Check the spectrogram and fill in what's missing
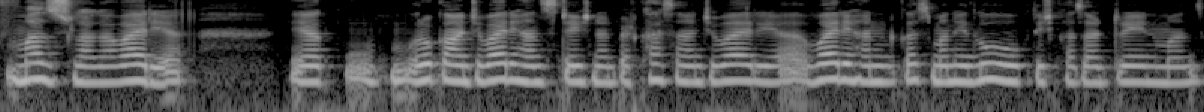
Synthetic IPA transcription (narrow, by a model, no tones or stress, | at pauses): mɐzt͡ʃʰulaːɡaːʋaːɾja̰ | jaɾokaːnt͡ʃʰiʋaːɾʲaɦɐnsʈeːʃɐnɐnpʲeʈ̚ʰkʰasaːnt͡ʃʰiʋaːɾja̰ʋaːɾʲeɦɐnkɐsmɐniluːkt̪it͡ʃʰkʰasaːnʈɾeːnmɐnz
